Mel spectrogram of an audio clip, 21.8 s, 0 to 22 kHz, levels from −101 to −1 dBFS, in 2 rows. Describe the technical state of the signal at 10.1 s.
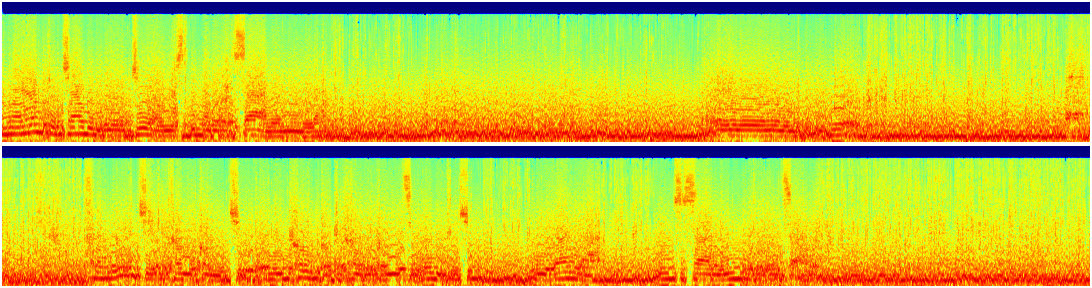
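At 10.1 s, as throughout the clip, the 32-bit float samples are likely being read as 32-bit integers. Sign and exponent bits then dominate each value, so the waveform sits near-square at an almost fixed, high level: very loud, harsh, with background noise as loud as the main sound.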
